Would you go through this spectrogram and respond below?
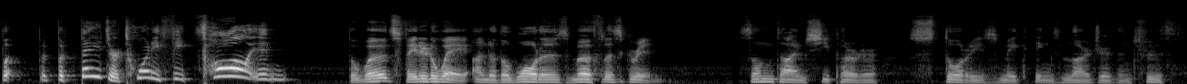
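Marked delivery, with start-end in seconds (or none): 0.0-2.9 shrill protesting outburst, very high and loud. Narrator reading a novel, a sheepherder protesting to a warder, exclaiming. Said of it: "Rand exclaimed".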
